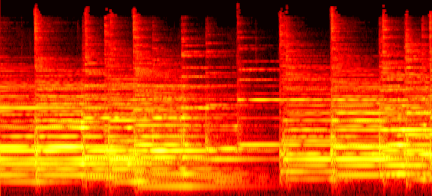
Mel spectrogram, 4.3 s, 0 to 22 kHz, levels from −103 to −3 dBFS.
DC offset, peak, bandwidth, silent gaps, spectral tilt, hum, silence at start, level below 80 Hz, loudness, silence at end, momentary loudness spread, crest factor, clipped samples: under 0.1%; -10 dBFS; 19.5 kHz; none; -2.5 dB/octave; none; 0 s; -80 dBFS; -23 LUFS; 0 s; 10 LU; 14 dB; under 0.1%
